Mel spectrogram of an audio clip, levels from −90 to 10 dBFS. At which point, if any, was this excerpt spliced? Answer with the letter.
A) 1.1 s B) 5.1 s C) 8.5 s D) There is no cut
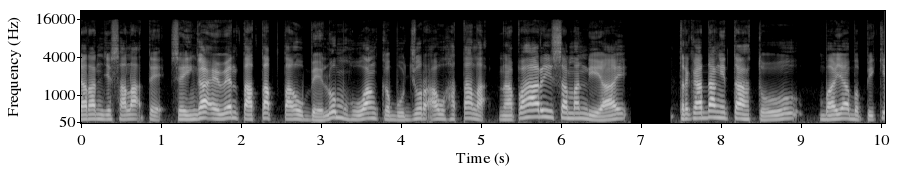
A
